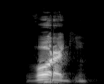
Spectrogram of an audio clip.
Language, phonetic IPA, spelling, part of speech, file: Russian, [ˈvorəɡʲɪ], вороги, noun, Ru-вороги.ogg
- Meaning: nominative plural of во́рог (vórog)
